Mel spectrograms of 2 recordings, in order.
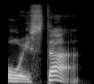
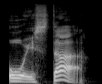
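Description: No difference in how they are said.

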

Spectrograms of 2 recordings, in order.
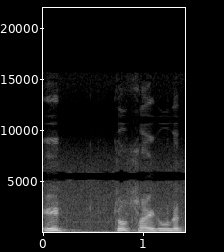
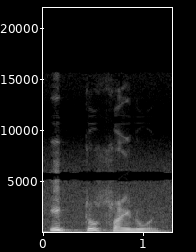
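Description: First: The first word's last sound is heard separately. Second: The first word's last sound merges into a doubled t. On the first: The speaker calls it wrong. "ولا نقرأ إذ تصعدون" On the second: The speaker calls it right. "يصير النطق بحرف واحد مشدد وهو ايه؟ التاء"

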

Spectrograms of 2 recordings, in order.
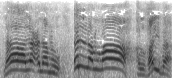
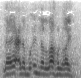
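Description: First: It is delivered emphatically, like a public orator. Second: It is read plainly, without oratorical emphasis. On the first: "لكن الخطيب" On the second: "أردنا أن نقرأ قراءة"

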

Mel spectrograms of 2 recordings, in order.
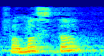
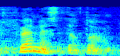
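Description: First: The consonants are heavy and emphatic. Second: The consonants are light, not emphatic. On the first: The speaker calls it wrong. "كلها خطأ يا راجل، الفاء مرقق" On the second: The speaker calls it right. "فبشبك الميم مع السين"

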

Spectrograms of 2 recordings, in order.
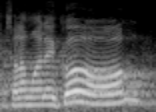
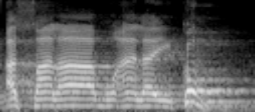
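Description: First: The greeting is drawn out with an added w sound. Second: The greeting is said short, without added sounds. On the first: The speaker calls it wrong. "Ini sekarang banyak yang panjang, ... Mana ada huruf waw di situ?" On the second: The speaker calls it right. "tapi tetap urupnya betul, ... Pendek"

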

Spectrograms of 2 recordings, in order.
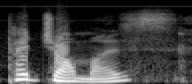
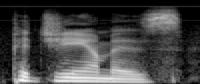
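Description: First: It is said with a New York pronunciation. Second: It is said with a Midwestern pronunciation. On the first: This is the form the classmates insisted on. "not pajamas" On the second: This is how people back home say it. "Where I come from, everybody says pajamas"

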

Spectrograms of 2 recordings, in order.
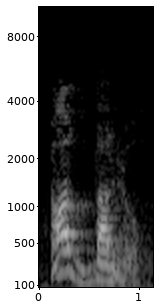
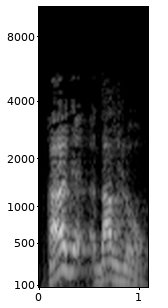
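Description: First: The d merges into one doubled following consonant. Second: The d is pronounced separately before the next consonant. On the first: "إذا أدغمنا فالدال لا يبقى، تصير حرف واحد مشدد" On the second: "لو قلنا قد ضلوا... فيكون الإنسان قد ارتعد لسانه مرتين"

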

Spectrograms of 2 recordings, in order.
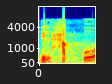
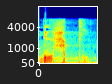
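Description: First: The word ends with a u vowel. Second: The word ends with an i vowel. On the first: The speaker calls it wrong. "tidak akan mungkin bil haqqu" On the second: The speaker calls it right. "tetapi bil haqqi"

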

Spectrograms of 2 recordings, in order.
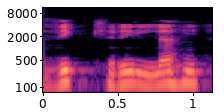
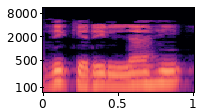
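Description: First: The k ends with a light puff of air. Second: The k has no breathy release. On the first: The speaker calls it right. "همس يخرج من مخرج الكاف، هواء خفيف" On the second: The speaker calls it wrong. "لا نقول ذكر الله"

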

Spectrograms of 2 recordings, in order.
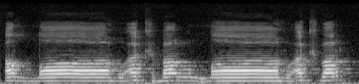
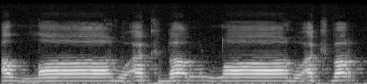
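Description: Both takes have the same delivery.

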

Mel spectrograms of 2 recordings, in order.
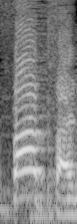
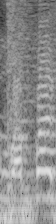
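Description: First: The stress is on the first syllable. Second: The stress is on the second syllable. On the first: The speaker calls it right. "no es con acento" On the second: The speaker calls it wrong. "papá no"

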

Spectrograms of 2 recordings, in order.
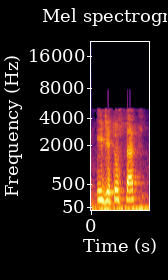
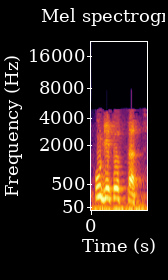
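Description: First: The word begins with an i vowel. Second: The word begins with a u vowel. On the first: The speaker calls it wrong. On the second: The speaker calls it right.

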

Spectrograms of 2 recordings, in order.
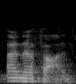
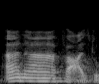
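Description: First: The final vowel of the first word is short. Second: The final vowel of the first word is long. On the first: The final alif is treated as an added letter. "والأكثر يقولون أنا فعلت، أنا فعلت بدون ألف" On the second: The final alif is treated as part of the word. "من العرب من هكذا ينطق بها"

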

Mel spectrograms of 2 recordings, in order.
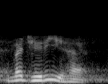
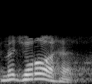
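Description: First: The long vowel is a pure i. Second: The long vowel is a pure open a. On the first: "ولو أنها ياء لكانت مجريها" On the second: "فلو أنها ألف لكانت مجراها"

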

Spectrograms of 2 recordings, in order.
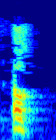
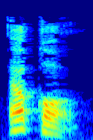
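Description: First: The final q is held tight in the throat. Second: The final q is released with a slight bounce. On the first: The speaker calls it wrong. "لو لم تستخدم القلقلة لبقيت أق هكذا شديدة في حلقك" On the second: The speaker calls it right. "تزيل شدتها بالقلقلة"

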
